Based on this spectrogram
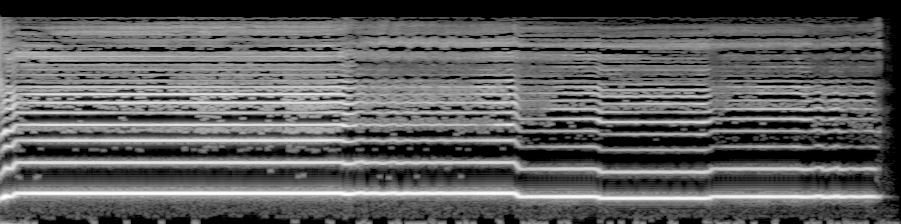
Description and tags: KT-Day Dry
Katy Singing. This is a dry (rather expressive) singing of the word 'day'. It is pre effects.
